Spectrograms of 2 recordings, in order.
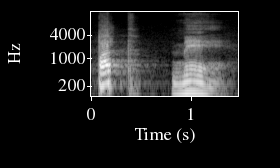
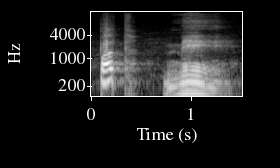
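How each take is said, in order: Both takes have the same delivery.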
